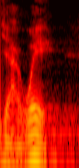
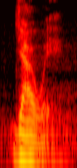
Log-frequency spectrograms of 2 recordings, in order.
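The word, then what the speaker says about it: Yahweh: nosotros Por así decirlo ellos siguen mencionando la acentuación en la última sílaba Por así decirlo dicen yahwe Bueno pero lo correcto lo más correcto es lo correcto pues es en la sentación en ya yahwe por qué Porque está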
